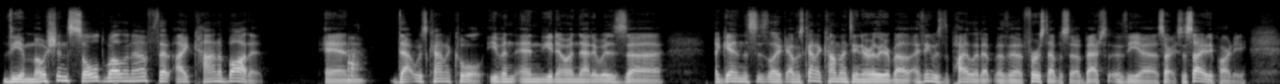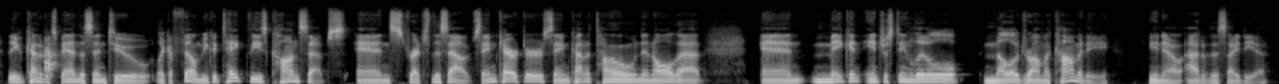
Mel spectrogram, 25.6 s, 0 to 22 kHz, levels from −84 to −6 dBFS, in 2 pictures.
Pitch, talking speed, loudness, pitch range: 120 Hz, 225 wpm, -27 LUFS, 110-135 Hz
